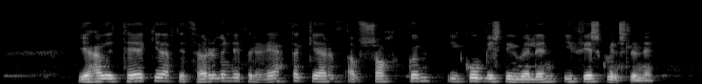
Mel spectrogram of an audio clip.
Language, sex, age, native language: Icelandic, male, 30-39, Icelandic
